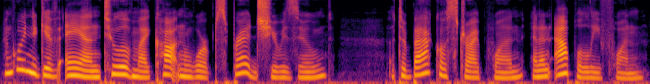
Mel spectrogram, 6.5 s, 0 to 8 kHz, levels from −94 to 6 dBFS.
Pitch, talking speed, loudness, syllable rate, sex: 200 Hz, 205 wpm, -18 LUFS, 5.6 syllables/s, female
